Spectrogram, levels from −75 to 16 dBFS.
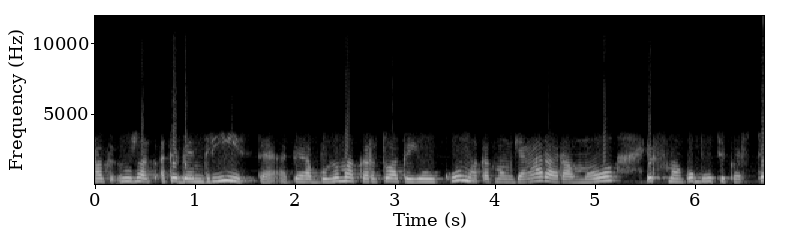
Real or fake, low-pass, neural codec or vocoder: real; 10.8 kHz; none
